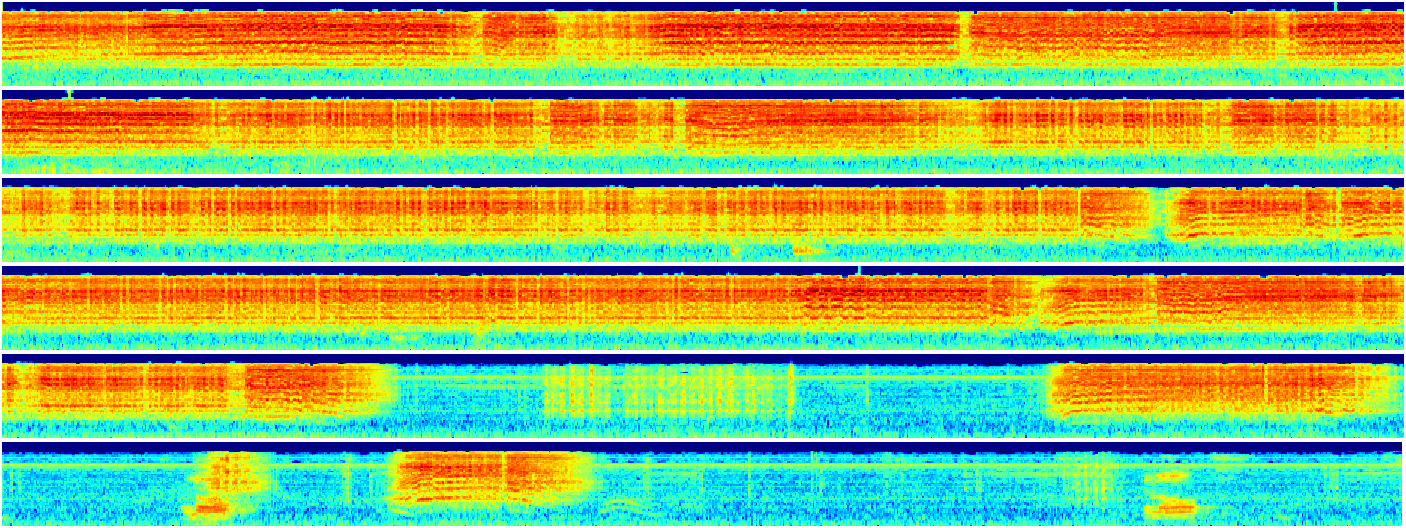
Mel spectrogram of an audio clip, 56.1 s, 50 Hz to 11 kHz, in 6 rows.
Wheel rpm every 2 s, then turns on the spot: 170, 200, 190, 190, 190, 200, 200, 200, 200, 200, 200, 200, 180, 120, 190, 190, 200, 160, 200, 160, 10, 10, 120, 30, 40, 20, 0, 0.
40-44 50-52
